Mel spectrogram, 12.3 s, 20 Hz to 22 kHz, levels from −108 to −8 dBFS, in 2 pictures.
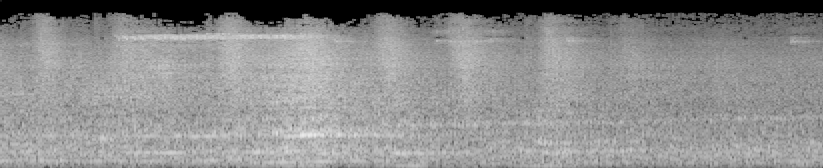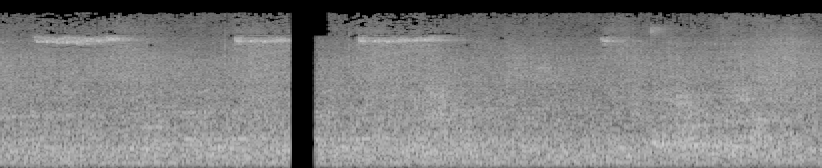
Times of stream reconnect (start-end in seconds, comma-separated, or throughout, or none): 8.34-9.27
